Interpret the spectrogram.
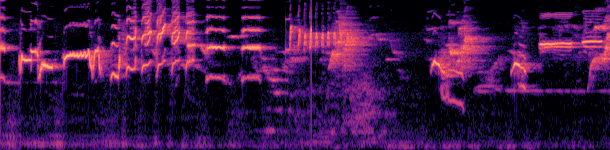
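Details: Oriental magpie-robin in full, varied song meant to provoke other magpie-robins: loud whistled notes, rapid chattering trills and buzzy phrases at high pitch, with short pauses between bursts.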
